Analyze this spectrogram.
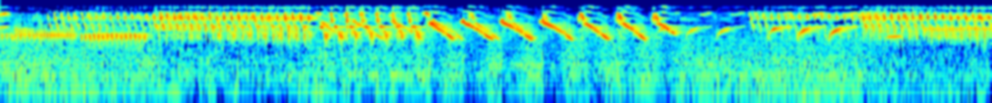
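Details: Canary singing melodiously: low trilled tones, a high buzzy trill, a run of steep descending whistles, upslurred notes and a closing fast trill.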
